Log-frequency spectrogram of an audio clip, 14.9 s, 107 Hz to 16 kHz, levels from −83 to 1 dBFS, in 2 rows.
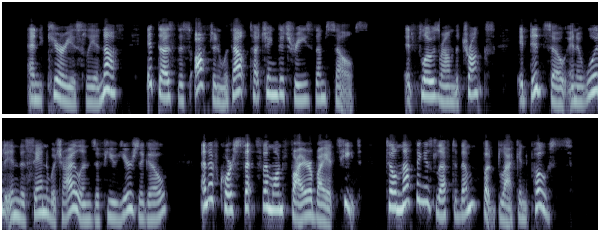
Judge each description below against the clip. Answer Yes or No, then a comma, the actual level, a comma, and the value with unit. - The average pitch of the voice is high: Yes, high, 235 Hz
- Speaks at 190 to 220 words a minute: Yes, average, 200 wpm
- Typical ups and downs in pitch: No, wide, 6.8 semitones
